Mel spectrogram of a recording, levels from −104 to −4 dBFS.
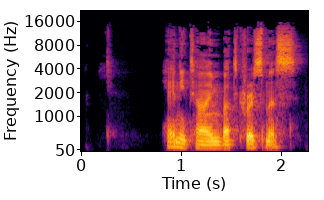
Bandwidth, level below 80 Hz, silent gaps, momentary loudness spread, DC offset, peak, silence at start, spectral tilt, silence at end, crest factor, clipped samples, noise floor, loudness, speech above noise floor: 15.5 kHz; -58 dBFS; none; 5 LU; under 0.1%; -2 dBFS; 0.85 s; -3.5 dB/octave; 0.15 s; 18 dB; under 0.1%; -73 dBFS; -18 LUFS; 55 dB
